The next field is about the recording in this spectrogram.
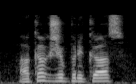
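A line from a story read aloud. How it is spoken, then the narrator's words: Frightened question. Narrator (Russian): испуганно спросил тот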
